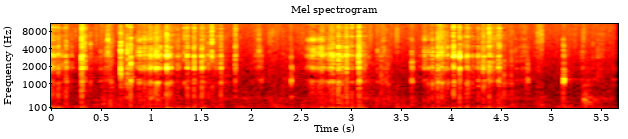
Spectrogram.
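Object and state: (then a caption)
Dry soap bar being shaved. A thin, solid, pink dry soap stick held in one hand is shaved with a metal utility blade, with the crumbs falling onto a pile of shavings. Dense, rapid, crisp scraping and crackling ticks run throughout, with a bright edge and a low rumble underneath.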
